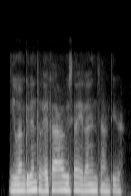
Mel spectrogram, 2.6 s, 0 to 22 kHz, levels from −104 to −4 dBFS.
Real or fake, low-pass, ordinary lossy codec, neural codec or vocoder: fake; 7.2 kHz; Opus, 32 kbps; codec, 16 kHz, 1 kbps, FunCodec, trained on LibriTTS, 50 frames a second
